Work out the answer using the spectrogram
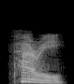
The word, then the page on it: parry: {‘pærı}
